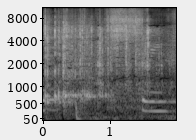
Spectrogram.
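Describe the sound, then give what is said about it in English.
Ice cubes drop into a milkshake glass, making a few quick clinks and knocks with one sharper impact near the start. “You want to put some ice in yours? Yeah. I'm going to put some ice in mine.”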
